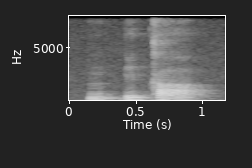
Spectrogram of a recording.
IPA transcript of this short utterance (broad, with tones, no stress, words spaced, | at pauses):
ŋə˨˩k̚li˦˥t̚kaː˨˩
